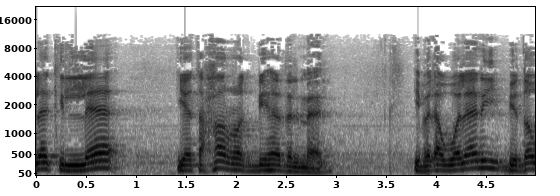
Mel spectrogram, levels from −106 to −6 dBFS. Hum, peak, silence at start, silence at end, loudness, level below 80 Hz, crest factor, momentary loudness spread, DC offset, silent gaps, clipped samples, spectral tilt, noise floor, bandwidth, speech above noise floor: none; 0 dBFS; 0 s; 0 s; -12 LUFS; -40 dBFS; 12 dB; 7 LU; under 0.1%; none; under 0.1%; -5.5 dB/octave; -38 dBFS; 11.5 kHz; 27 dB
